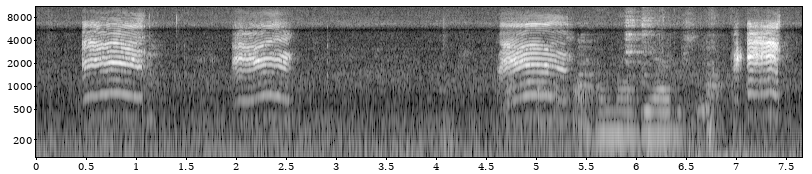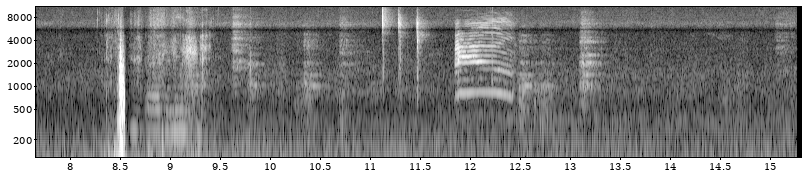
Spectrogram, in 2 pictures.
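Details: A 14-year-old pet cat named Casey begs for food or attention; four rising-and-falling meows come about every two seconds, then a woman's voice, a sharp knock and further meowing mixed with speech.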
